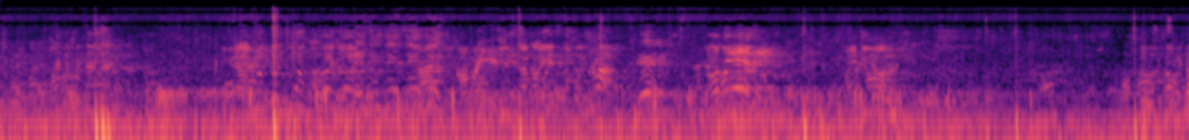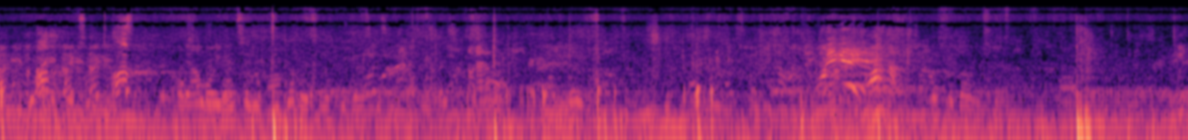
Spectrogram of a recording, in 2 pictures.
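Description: A ball is kicked with sharp thumps outdoors.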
